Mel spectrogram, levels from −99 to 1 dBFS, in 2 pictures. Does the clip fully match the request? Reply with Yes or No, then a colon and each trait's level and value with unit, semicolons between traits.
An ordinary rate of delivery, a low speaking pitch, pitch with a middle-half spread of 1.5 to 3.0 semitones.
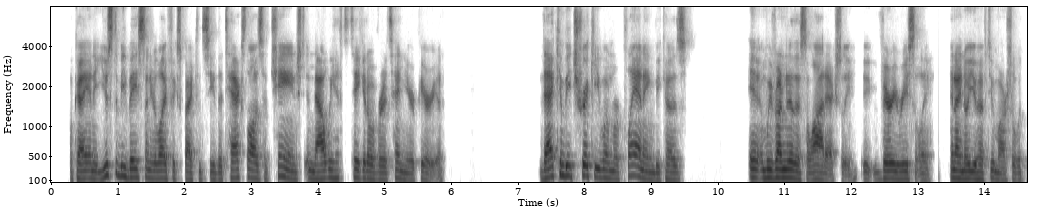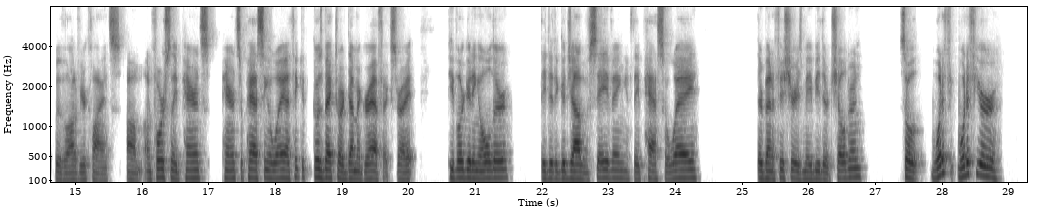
No: fast, 210 wpm; low, 130 Hz; average, 2.7 semitones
